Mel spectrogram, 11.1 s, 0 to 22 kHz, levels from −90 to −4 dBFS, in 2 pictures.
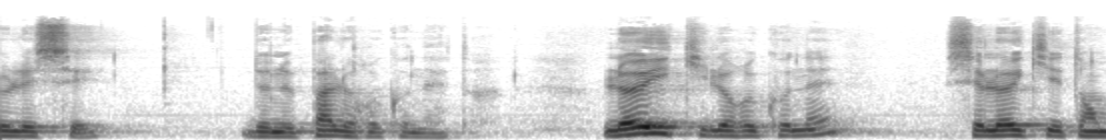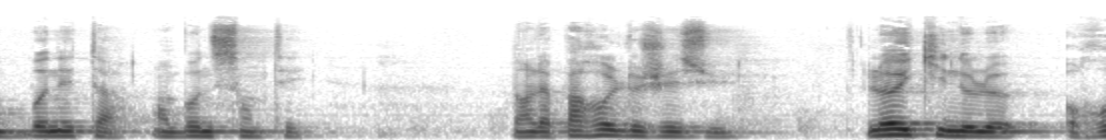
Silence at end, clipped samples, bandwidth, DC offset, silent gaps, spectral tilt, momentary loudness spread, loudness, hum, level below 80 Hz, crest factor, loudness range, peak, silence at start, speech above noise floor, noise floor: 0 s; under 0.1%; 13 kHz; under 0.1%; none; -5.5 dB/octave; 18 LU; -27 LUFS; none; -76 dBFS; 22 dB; 6 LU; -8 dBFS; 0 s; 36 dB; -63 dBFS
